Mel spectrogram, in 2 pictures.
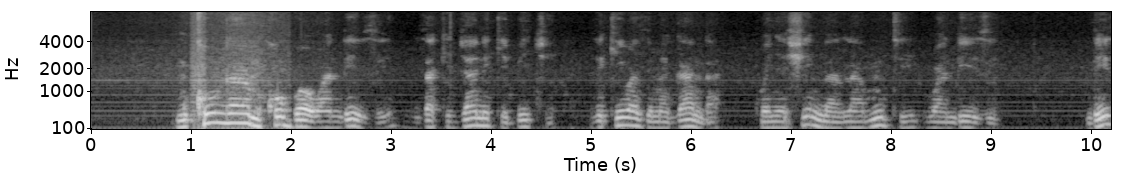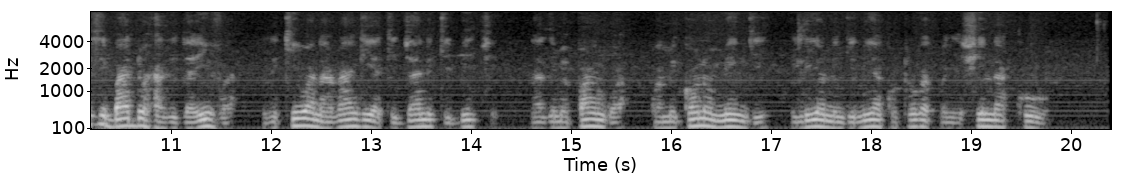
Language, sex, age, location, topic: Swahili, male, 36-49, Kisumu, agriculture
